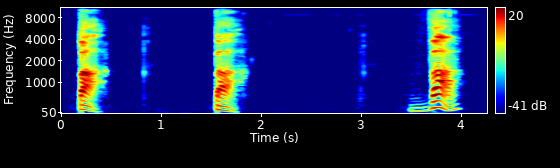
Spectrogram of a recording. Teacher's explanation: in Japanese bah usually uses two lips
